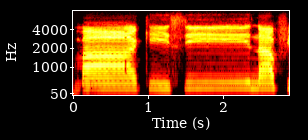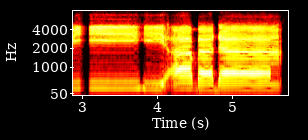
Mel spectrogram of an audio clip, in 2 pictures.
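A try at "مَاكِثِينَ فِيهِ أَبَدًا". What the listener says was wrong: Bagus, tapi itu masih sin. makisi, nih dengerin ya. Makilsi, kayak cadel, kayak kan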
